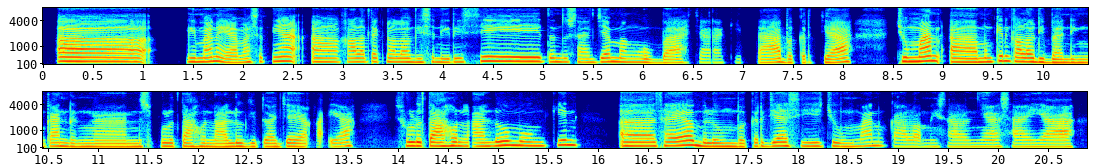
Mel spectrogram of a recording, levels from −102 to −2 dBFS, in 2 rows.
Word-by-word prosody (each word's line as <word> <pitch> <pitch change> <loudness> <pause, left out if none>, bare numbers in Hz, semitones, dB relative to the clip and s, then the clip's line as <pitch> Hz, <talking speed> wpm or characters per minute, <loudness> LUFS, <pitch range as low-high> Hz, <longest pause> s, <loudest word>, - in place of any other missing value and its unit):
Eee, 220 -2 +5 0.4
gimana, 205 +3 +1
ya? 170 -2 -1
Maksudnya, 215 +6 -1 0.2
eee, 200 -1 0
kalau 195 0 -2
teknologi 195 -2 -2
sendiri 185 0 -4
sih, 225 -1 +3
tentu 200 -1 -3
saja 190 +2 -2
mengubah 170 -4 -3
cara 165 -1 -14
kita 170 +2 -5
bekerja. 170 +3 -3 0.4
Cuman, 225 +3 +4
eee, 185 -1 +3
mungkin 200 +6 +1
kalau 215 -4 +3
dibandingkan 170 -1 0
dengan 160 -1 -2
10 175 +1 -4
tahun 170 -1 -2
lalu 165 +1 0
gitu 170 - -9
aja 160 +2 -3 0.2
ya, - - -10
Kak, - - -11
ya. 185 +4 -4 0.4
10 195 -1 +3
tahun 190 0 +3
lalu 185 +3 +1
mungkin, 215 +3 +1 0.5
eee, 190 -1 +3
saya 210 +4 +4
belum 170 -2 +2
bekerja 180 +3 -1
sih, 185 -1 -3
cuman 185 +3 -4
kalau 165 -2 -8
misalnya 165 0 -10
saya 165 -1 -5
185 Hz, 120 wpm, -23 LUFS, 170-200 Hz, 0.5 s, Eee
